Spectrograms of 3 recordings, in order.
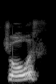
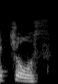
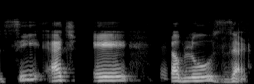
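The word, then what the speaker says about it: chores: I would do ऑल the house चोर्स, don't worry. ये चोरस नहीं है। क्या ये ना कोरस है ना चोरस है, ये है चोस। क्या है? चोस। इसको आपको ऐसे प्रोनाउंस करना है, CHAWZ, चोस।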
